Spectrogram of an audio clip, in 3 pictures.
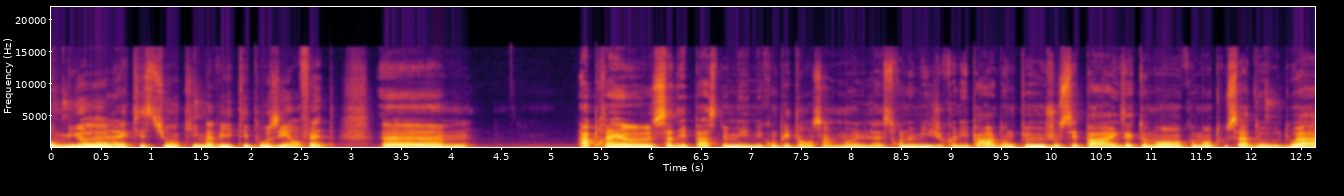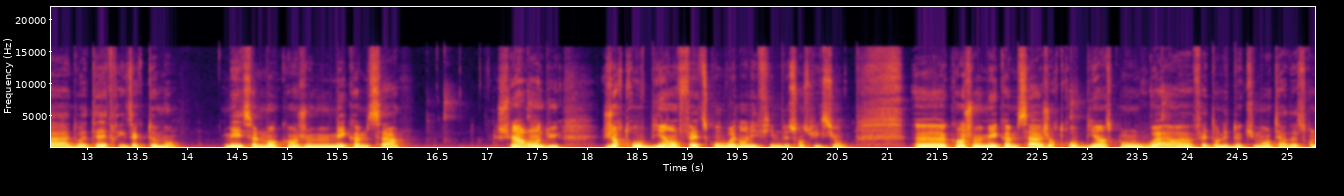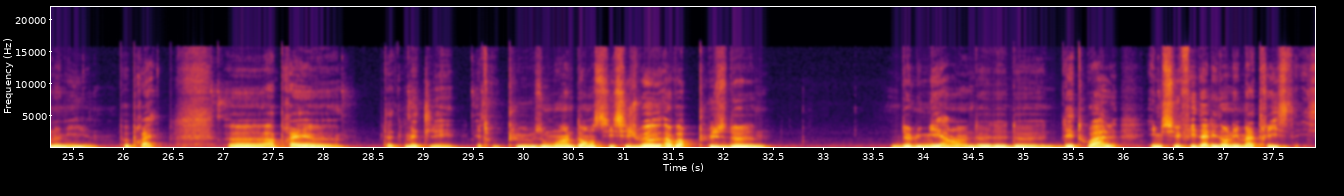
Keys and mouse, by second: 1.3 click, 11.9 click, 14.4 click, 17.2 click, 21.3 click, 23.5 click, 26.8 click, 28.1 click, 29.4 click, 36.3 click, 37.7 click.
